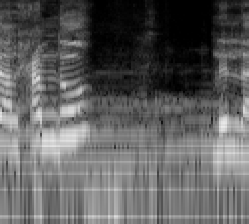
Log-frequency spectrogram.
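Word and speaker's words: الحمد لله: এখানে হা কি? হা বড় হা না ছোট হা? হায়ে কে বললো ছোট হা? হায়ে হাওয়াস না হায়ে হুত্তি, কোনটা? হ্যাঁ বলো। হ্যাঁ, মাশাআল্লাহ। উচ্চারণ মাখরাজ কোথায় বলো? এই যে মাশাআল্লাহ, একদম গলার কোথায়? মাঝখানে।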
